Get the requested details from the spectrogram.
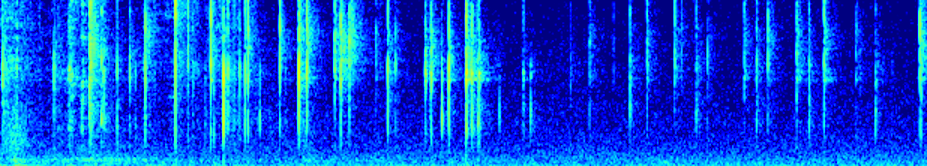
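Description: Long nails tap and flick the teeth and spine of a hand-sized, pale pink, solid plastic wide-tooth detangler comb held up close. The result is a quiet, rapid stream of sharp, high, clicky ticks that die away instantly, with louder flicks standing out over a soft low hiss.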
